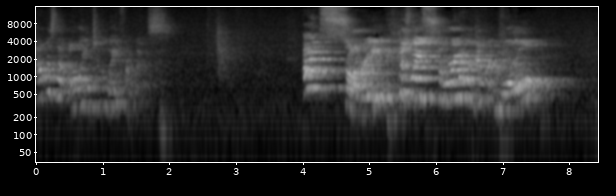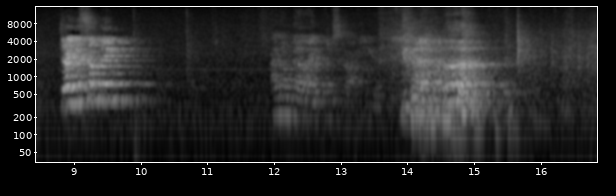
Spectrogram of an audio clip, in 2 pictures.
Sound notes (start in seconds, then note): 13.8 audience laughs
